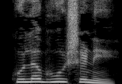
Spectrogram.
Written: ಕುಲಭೂಷಣ

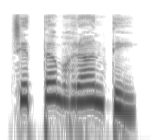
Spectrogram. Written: ಚಿತ್ತಭ್ರಾಂತಿ

